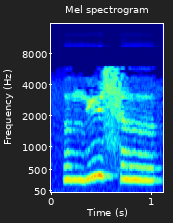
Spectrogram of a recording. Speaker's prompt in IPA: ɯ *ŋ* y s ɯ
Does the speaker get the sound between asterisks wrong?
no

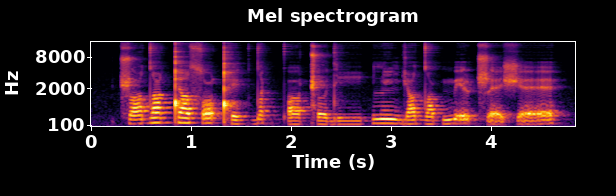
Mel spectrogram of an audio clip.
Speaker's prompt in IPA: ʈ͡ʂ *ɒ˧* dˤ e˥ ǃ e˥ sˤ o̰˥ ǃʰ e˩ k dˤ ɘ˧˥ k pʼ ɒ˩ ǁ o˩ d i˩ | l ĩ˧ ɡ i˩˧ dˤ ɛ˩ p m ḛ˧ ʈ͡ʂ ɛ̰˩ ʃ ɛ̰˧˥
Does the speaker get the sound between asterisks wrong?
yes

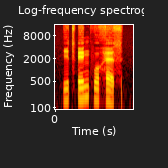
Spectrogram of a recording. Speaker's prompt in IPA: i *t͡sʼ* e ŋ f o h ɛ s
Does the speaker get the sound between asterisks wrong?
no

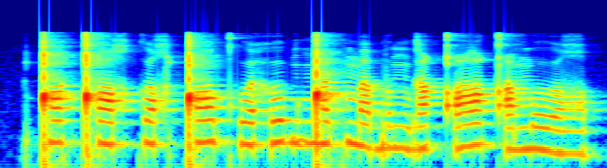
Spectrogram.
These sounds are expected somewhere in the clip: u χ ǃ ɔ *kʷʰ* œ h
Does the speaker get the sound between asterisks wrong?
no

